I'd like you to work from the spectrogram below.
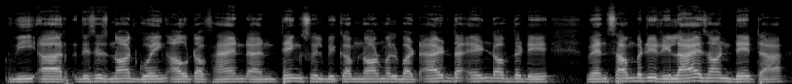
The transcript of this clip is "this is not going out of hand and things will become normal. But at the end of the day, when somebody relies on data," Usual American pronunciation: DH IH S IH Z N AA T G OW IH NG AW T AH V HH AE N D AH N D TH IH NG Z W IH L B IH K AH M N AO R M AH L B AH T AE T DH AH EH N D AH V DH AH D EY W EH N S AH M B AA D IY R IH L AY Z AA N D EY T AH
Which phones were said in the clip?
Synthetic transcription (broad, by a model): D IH S IH Z N AA T G OW IH NG AW T AH V HH AE N D AH N D T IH NG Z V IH L B IH K AH M N AO R M AH L B AH T AE T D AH EH N D AH V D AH D EY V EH N S AH M B AA D IY R IH L AY Z AA N D EY T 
